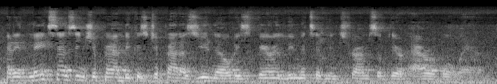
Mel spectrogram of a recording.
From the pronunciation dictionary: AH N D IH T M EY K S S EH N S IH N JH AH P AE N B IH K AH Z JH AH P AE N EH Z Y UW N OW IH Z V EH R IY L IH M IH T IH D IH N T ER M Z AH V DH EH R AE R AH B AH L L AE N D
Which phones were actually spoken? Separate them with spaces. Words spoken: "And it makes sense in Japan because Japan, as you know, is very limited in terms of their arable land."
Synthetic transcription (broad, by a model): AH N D IH T M EY K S S EH N S IH N JH AH P AE N B IH K AH Z JH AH P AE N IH Z Y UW N OW IH Z V EH R IY L IH M IH T IH D IH N T ER M Z AH V DH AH R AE R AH B L L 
